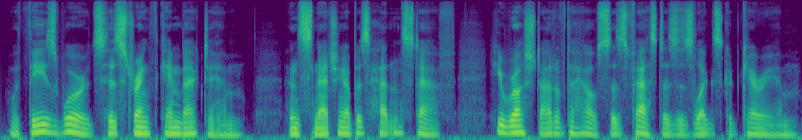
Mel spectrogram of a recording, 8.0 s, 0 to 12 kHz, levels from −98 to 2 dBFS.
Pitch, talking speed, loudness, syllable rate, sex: 100 Hz, 225 wpm, -22 LUFS, 4.8 syllables/s, male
